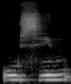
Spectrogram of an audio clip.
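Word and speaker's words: 五行: taiji, vous pouvez chercher Wu Xing ou les cinq éléments. En russe, cela s’écrit avec un trait d’union, u-xing. Voilà comment ça se prononce, Wu-Xing.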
